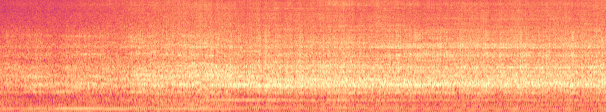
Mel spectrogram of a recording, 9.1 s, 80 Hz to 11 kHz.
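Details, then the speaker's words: 2005 Chevy Uplander 3.5L, complaint of rattle at start and coolant dripping: steady running engine with constant metallic rattle and thin whirring up top; water pump bearing completely shot, pump to be replaced. "it's got a pretty bad water pump so the water pump bearing in this thing is is completely shot"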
